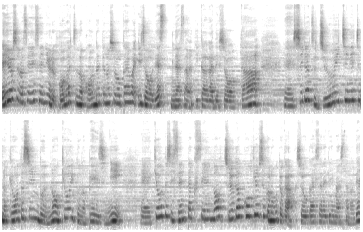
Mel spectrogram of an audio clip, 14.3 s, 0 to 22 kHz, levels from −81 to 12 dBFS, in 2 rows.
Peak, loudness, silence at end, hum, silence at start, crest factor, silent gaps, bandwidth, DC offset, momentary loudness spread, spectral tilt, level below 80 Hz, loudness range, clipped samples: -4 dBFS; -22 LUFS; 0 s; none; 0 s; 18 dB; none; over 20 kHz; under 0.1%; 13 LU; -4.5 dB/octave; -70 dBFS; 4 LU; under 0.1%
